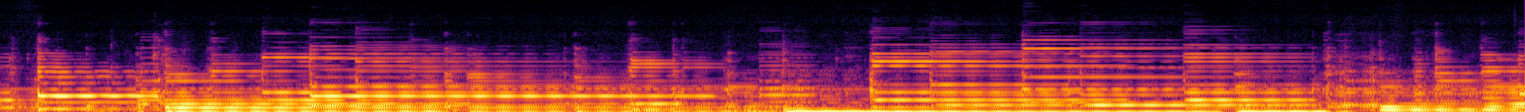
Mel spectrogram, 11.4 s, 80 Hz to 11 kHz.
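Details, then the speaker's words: Early-60s Davoli D531T tube amp after the whole tremolo circuit was replaced (tremolo previously dead): guitar chords with a gentle, even pulsing in volume throughout; tremolo now working steadily. "while the whole tremolo circuit has been replaced i have to catch some of the leads a bit shorter but can you hear it can you hear it"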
